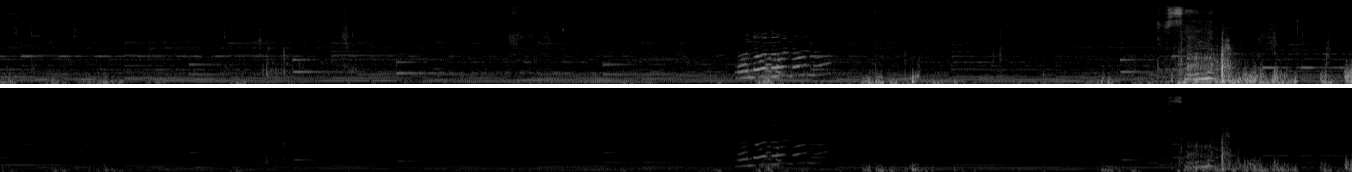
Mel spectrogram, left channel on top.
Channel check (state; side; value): quieter; right; 15.8 dB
